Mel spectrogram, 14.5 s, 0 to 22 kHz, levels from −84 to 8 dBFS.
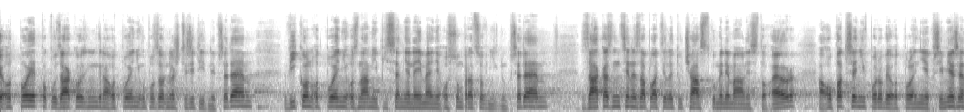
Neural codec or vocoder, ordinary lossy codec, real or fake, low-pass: vocoder, 48 kHz, 128 mel bands, Vocos; AAC, 64 kbps; fake; 14.4 kHz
